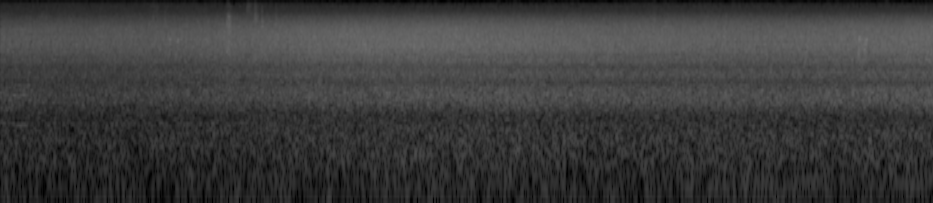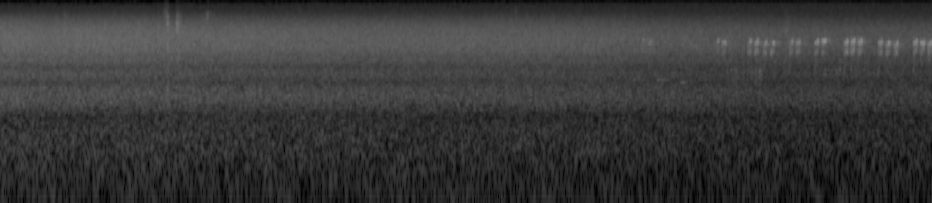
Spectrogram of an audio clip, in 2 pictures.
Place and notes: Lithuania, at Gimziskiai mound, wind drama
bush at the lake, some singing birds and then gust of wind arises...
